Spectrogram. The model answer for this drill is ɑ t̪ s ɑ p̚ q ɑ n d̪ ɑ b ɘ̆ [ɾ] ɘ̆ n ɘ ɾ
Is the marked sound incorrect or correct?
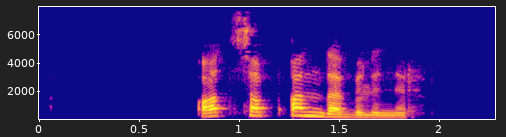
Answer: incorrect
